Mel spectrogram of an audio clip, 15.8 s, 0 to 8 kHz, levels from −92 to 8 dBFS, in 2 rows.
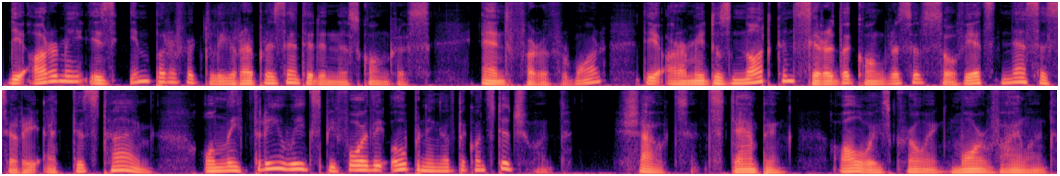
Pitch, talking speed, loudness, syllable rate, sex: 115 Hz, 150 wpm, -19 LUFS, 5.1 syllables/s, male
